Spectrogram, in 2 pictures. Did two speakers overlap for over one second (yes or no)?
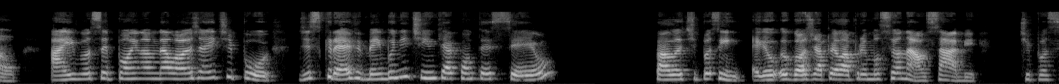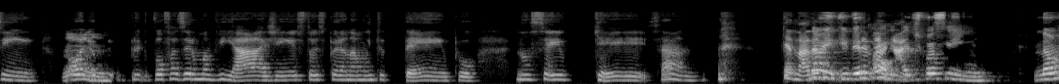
yes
